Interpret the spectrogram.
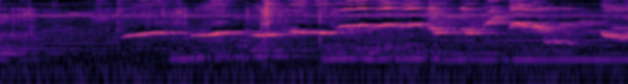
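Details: Champion breeding-stock shama of the Aceh type producing clear whistled notes that slide upward in a series, followed by higher twittering phrases and a falling whistle near the end.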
